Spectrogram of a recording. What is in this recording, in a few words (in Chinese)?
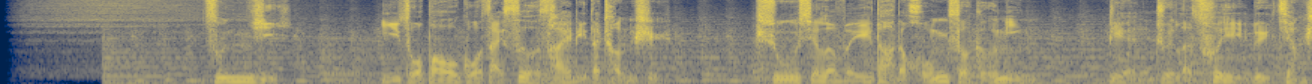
男 企业宣传 浑厚 磁性; 中级人民法院环资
